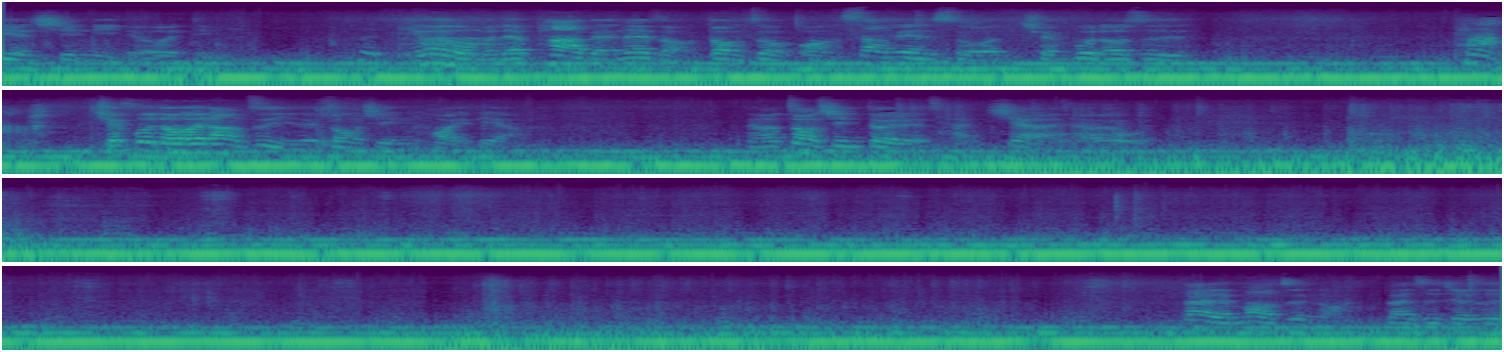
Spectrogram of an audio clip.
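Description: A gondola cabin hums and rumbles steadily.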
